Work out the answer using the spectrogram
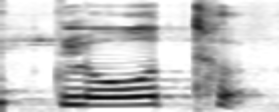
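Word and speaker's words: cloth: यहां पे लास्ट में टीटीएच है तो थ रीड करेंगे यानी इसे हम पढ़ेंगे क्लॉथ ये एक नाउन है यानी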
